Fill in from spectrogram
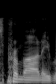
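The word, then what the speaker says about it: Primanti: I think the T is silent. I think it's Primati Brothers.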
